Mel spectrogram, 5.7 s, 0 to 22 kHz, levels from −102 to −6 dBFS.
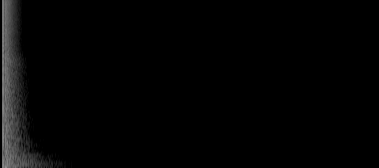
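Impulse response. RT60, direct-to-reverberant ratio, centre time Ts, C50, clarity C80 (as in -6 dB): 0.65 s, 2.5 dB, 19 ms, 7.5 dB, 12.0 dB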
